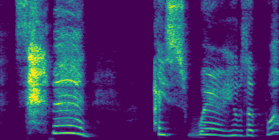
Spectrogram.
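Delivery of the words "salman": mock, very high, mild called-out voice. Retelling calling out to her husband in the kitchen, retelling a scream. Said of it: "I just screamed out".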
